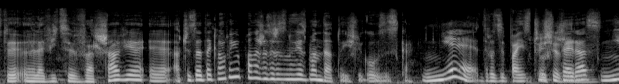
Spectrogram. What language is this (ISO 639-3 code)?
pol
